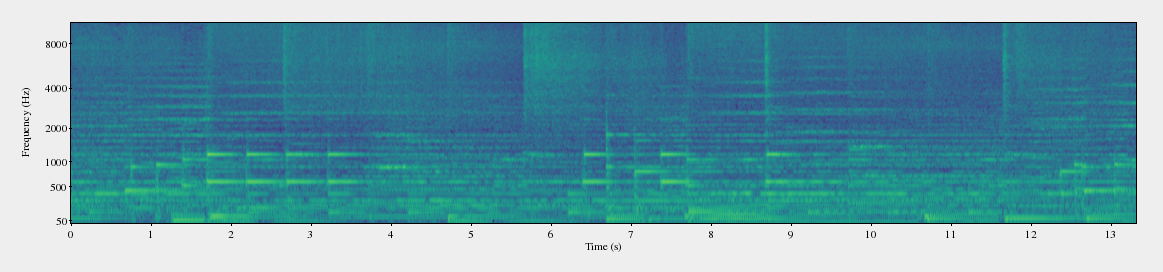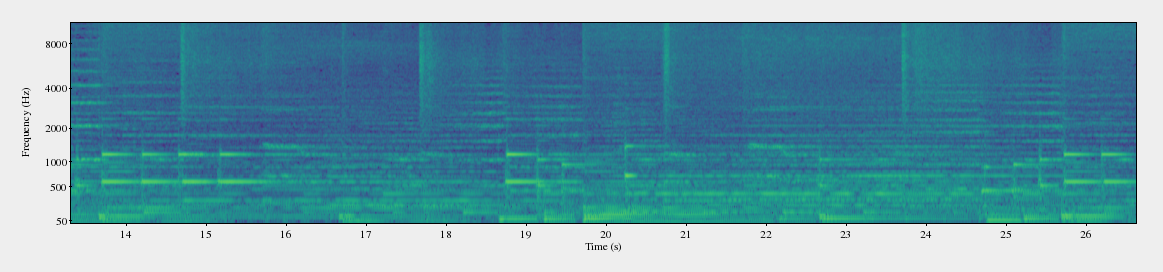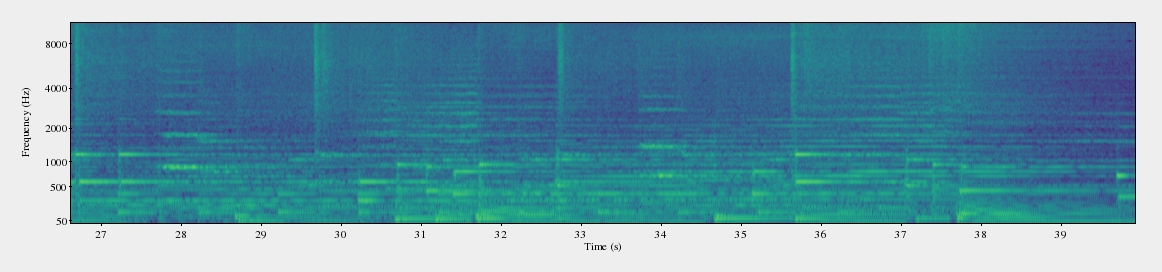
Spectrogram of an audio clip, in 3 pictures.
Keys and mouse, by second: 1.2 2, 1.7 alt+click, 3.1 alt+z, 6.4 alt+shift+click, 9.8 alt+z, 11.8 e, 12.0 y, 13.0 click, 14.4 ctrl+KP_Add, 14.5 ctrl+KP_Add, 14.6 ctrl+KP_Add, 14.7 ctrl+KP_Add, 14.9 ctrl+KP_Add, 15.6 s, 16.0 y, 18.0 click, 18.6 g, 18.8 y, 19.7 click, 20.5 alt+h, 21.9 Tab, 22.3 z, 27.6-28.1 middle drag, 29.6 ctrl+KP_1, 30.6 Tab, 31.9 2, 32.8 1, 33.2 alt+z, 34.0 alt+z, 35.1 alt+z, 36.8 g, 38.7 click, 39.5 g.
